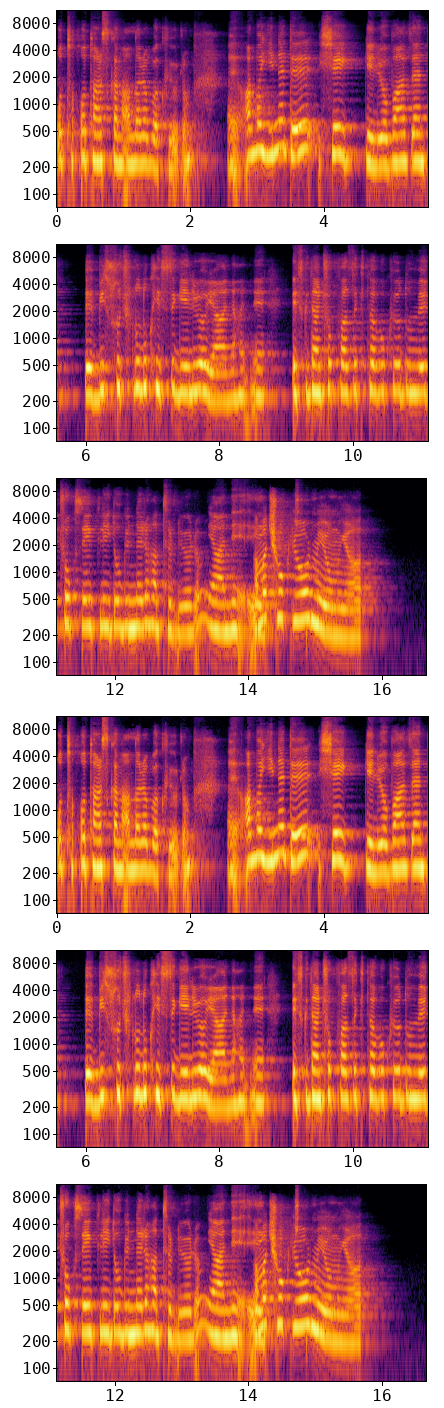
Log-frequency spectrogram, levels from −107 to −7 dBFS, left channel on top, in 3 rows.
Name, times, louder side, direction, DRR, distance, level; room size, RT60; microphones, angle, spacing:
voice 1, 0.0-5.5 6.0-8.7 9.1-14.3, right 2 dB, 30° right, 13 dB, 0.8 m, -19 dB
voice 2, 14.1-15.7, equal, ahead, 10 dB, 0.8 m, -18 dB
21.5 x 14.0 x 9.4 m, 0.78 s
head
